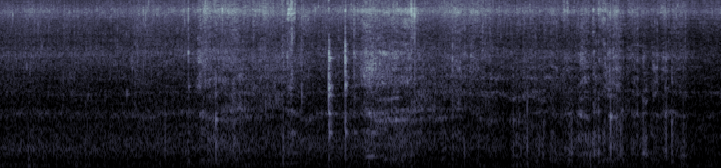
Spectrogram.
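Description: Soaked urad (mash) dal sizzling as it fries in ghee in a clay pot. From about two seconds in, a steel ladle stirs it, and the sizzle grows louder, with sharp clicks and scrapes of the ladle against the pot.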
